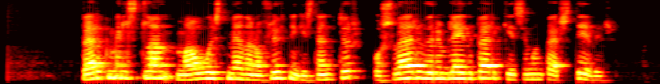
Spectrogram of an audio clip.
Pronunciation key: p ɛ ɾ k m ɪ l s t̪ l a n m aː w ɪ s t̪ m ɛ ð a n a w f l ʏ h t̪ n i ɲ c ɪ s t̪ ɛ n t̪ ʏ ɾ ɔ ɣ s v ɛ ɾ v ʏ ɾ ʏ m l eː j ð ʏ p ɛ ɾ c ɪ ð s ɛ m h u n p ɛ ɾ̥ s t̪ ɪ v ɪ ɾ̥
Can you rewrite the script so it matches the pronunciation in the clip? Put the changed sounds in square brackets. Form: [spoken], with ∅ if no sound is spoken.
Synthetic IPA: p ɛ ɾ k m ɪ l s t̪ l a n m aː w ɪ s t̪ m ɛ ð a n a w f l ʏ h t̪ n i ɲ c ɪ s t̪ ɛ n t̪ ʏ ɾ ɔ ɣ s v ɛ ɾ v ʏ ɾ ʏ m l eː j ð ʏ p ɛ ɾ c ɪ ð s ɛ m h u n p ɛ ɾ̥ s t̪ ɪ v ɪ ɾ̥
